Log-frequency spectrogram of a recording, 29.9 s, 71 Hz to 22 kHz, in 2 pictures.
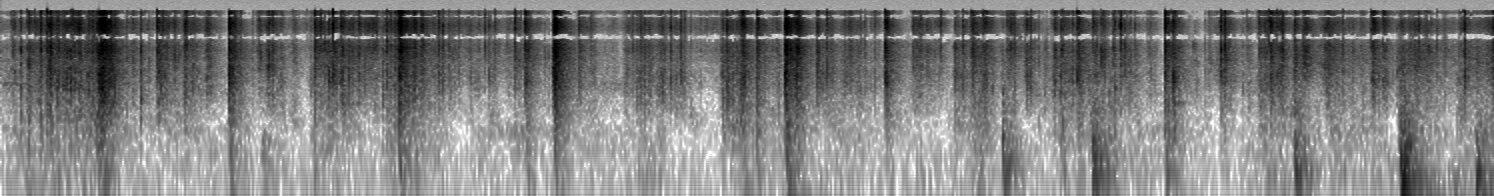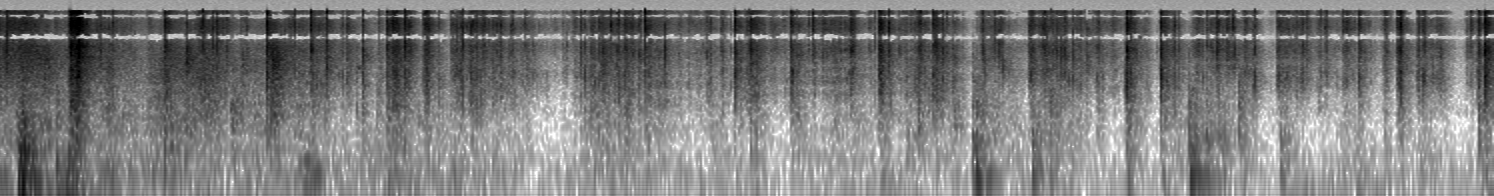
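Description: Small zip-lock plastic bags of diamond-painting drills crinkling and rustling as they are picked up and sorted by hand, with irregular taps as bags are set down on a wooden table. A cluster of louder thuds comes about 14 to 16 seconds in.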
